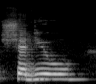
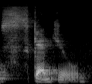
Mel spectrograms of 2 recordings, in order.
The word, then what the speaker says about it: schedule: say etcetera but yeah you can say either schedule or schedule okay skye said interesting then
